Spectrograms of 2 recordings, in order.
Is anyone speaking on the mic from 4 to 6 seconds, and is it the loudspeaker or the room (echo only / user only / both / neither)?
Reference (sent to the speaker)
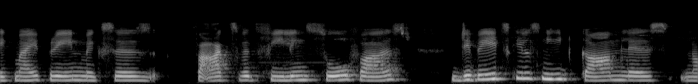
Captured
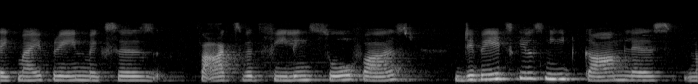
echo only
